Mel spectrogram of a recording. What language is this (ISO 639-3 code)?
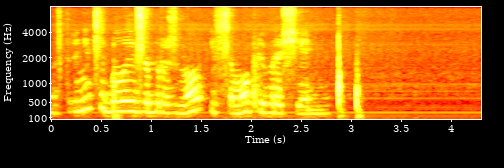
rus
